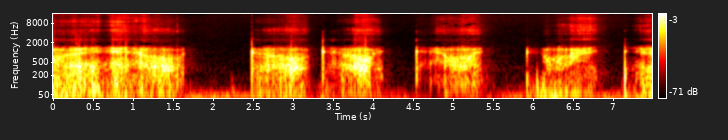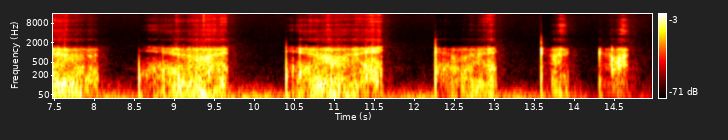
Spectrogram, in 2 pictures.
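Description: A stacked pair of small, light, hollow wooden hexagonal accessory boxes, held together on a fluffy blanket, has its sides tapped and scratched with long nails. Bursts of dry, hollow scratching sit mostly in the low and mid range, separated by brief quiet gaps and punctuated by sharp taps.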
